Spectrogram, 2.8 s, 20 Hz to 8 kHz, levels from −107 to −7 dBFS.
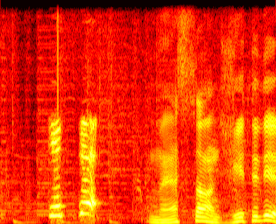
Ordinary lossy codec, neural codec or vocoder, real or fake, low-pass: none; none; real; none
